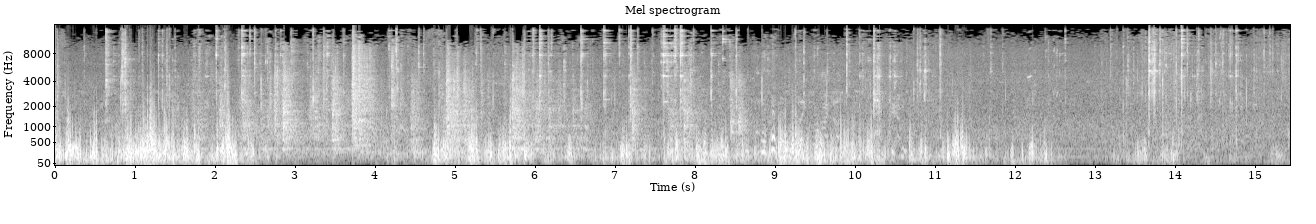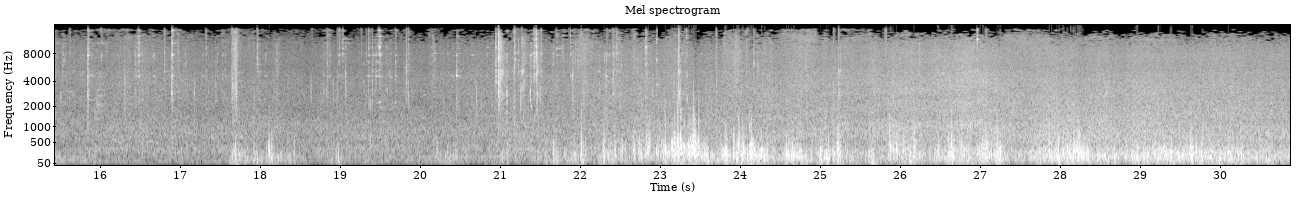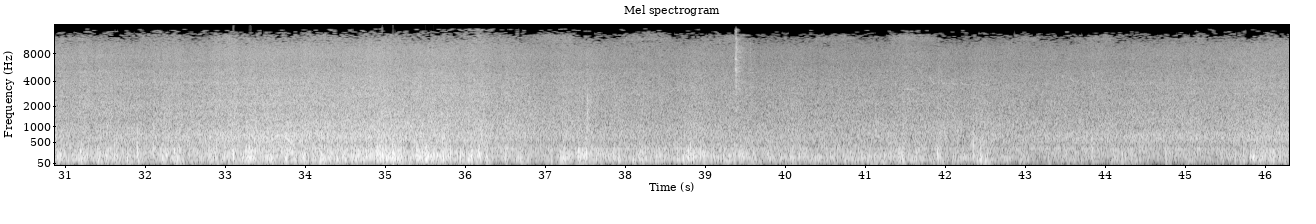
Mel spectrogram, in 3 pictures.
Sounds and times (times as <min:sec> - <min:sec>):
Ocean: 0:00.0 - 0:46.3
Outside, rural or natural: 0:00.0 - 0:46.3
Rustling leaves: 0:00.0 - 0:46.3
Speech: 0:08.6 - 0:10.6.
